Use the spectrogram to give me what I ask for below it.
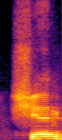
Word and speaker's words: Chene: meaning of the name Shin comes it's a French word and it's a shin like the part of your leg your KN right and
